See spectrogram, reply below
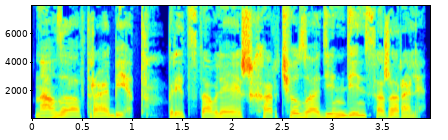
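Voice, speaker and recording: A woman's voice: lowish voice, fairly even intonation, unhurried, dry recording, studio quality. A woman putting on a blunt grumbling grandma. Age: older. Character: bossy gossiping old grandmother, sharp-tongued.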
